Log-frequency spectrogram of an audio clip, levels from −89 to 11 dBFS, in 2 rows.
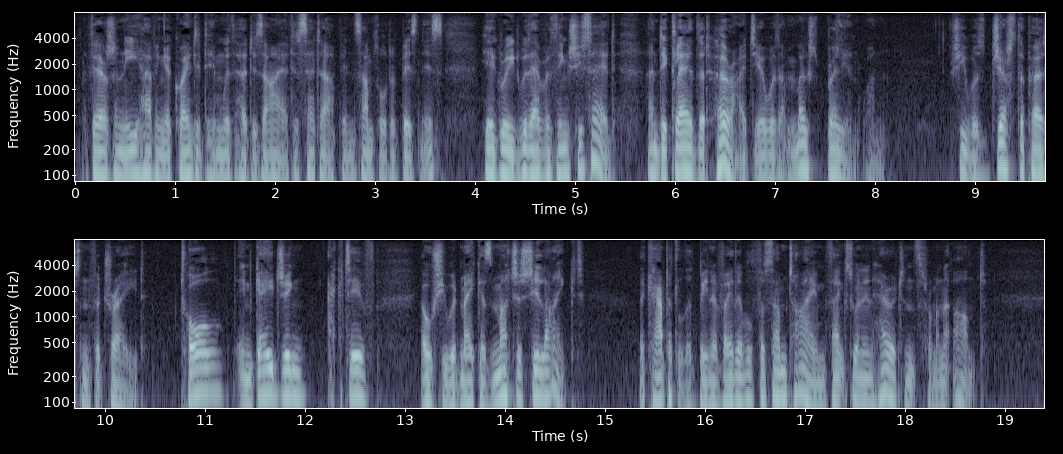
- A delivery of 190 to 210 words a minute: Yes, average, 200 wpm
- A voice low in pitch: Yes, very low, 95 Hz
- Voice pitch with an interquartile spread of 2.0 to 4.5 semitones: Yes, average, 4.0 semitones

